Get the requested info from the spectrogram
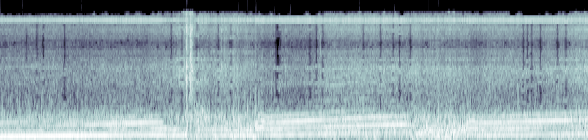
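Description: Motorcycle engine pulling under throttle, its pitch climbing steadily and dipping briefly twice, about two and a half and four and a half seconds in, as the rider shifts up, over wind rush.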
